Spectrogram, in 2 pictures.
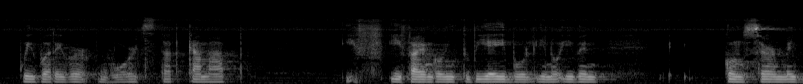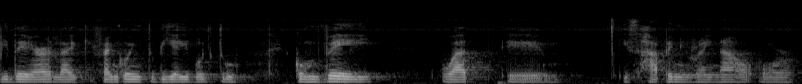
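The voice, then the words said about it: Speaker's own accent. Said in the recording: “is people going to be able to understand me, you know, my accent”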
